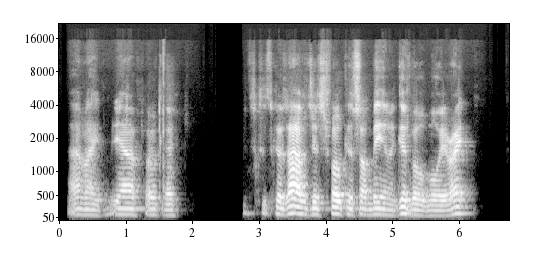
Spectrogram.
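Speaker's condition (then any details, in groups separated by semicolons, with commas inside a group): ALS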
